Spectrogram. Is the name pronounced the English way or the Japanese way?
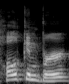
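English. The name is said with English pronunciation. "which I assume that's how they pronounce it in English"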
